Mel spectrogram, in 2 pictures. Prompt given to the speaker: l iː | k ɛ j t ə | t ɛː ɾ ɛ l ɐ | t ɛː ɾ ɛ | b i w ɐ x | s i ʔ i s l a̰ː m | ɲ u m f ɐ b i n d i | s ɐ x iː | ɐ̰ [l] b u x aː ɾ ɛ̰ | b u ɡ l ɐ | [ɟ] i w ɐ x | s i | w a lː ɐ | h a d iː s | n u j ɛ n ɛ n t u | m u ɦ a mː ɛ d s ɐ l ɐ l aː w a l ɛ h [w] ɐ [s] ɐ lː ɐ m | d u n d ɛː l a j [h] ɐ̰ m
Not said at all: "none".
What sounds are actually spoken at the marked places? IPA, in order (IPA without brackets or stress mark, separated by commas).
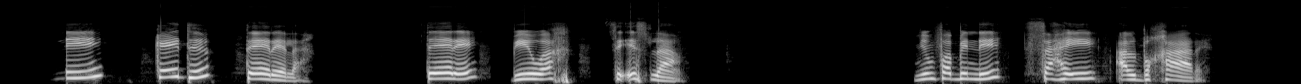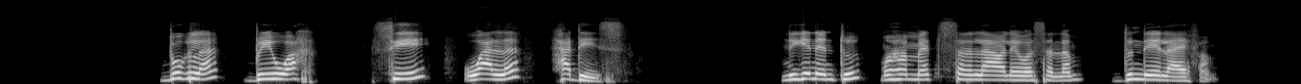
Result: l, b, w, s, f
